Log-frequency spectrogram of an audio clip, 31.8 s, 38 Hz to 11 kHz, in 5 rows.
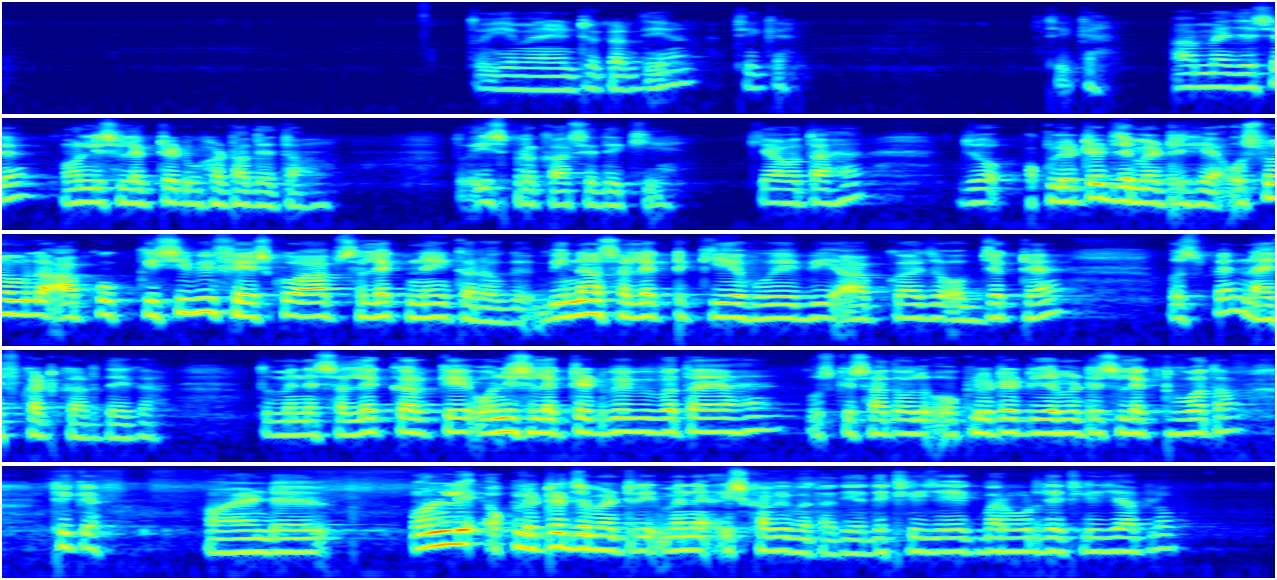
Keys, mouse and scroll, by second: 2.2 click, 3.5-6.5 drag, 17.7 click, 24.5 click, 26.6-29.6 drag.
